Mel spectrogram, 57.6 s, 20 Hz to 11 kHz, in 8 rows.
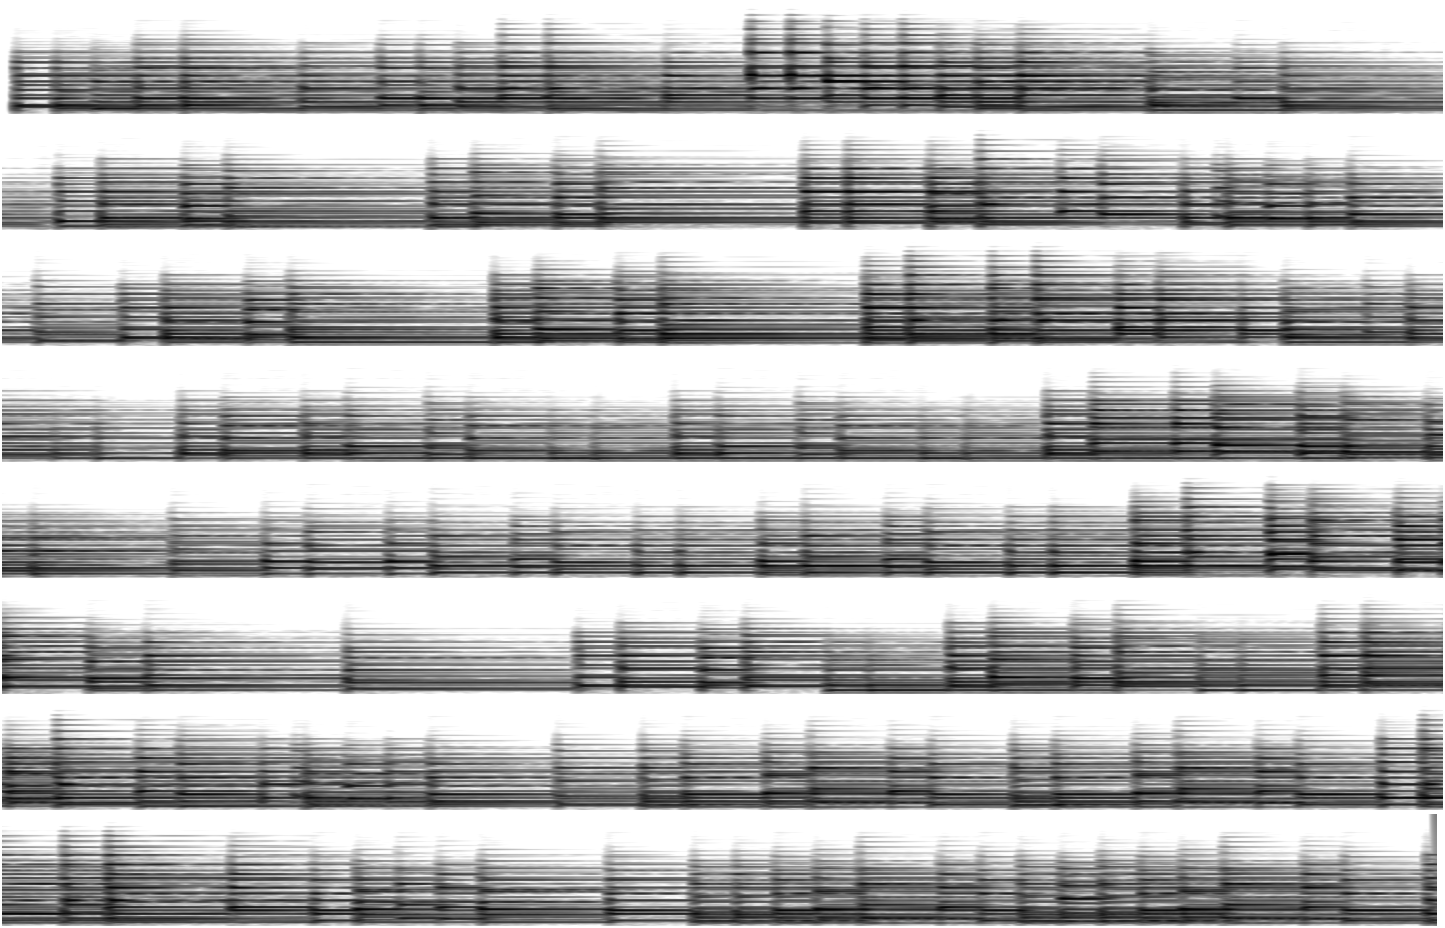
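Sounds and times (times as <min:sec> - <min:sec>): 
classical piece: 0:00.0 - 0:57.5.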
